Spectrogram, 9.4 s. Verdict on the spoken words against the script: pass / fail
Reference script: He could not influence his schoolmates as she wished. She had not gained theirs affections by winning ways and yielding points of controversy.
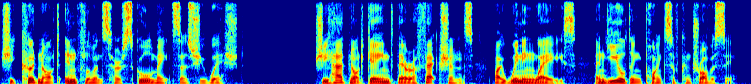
fail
